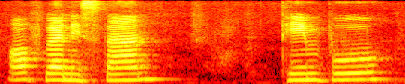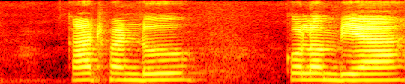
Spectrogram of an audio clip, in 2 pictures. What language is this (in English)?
Nepali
